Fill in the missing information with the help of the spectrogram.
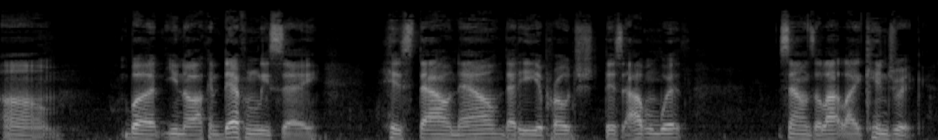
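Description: A young man co-hosting a podcast, speaking slowly and thoughtfully with lots of fillers. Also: medium pitch, little pitch movement, vocal fry, bright, forceful tone. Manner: slow, thoughtful, many fillers. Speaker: podcast co-host. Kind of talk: casual chat.

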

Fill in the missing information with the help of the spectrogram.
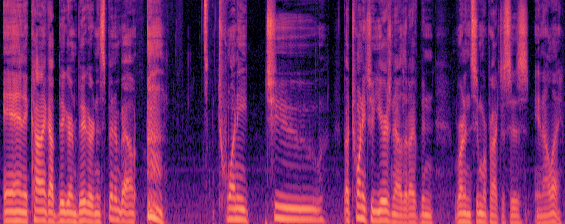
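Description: A middle-aged man from the United States, a podcast guest who tells his story in a relaxed, self-deprecating way. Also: medium pitch, normal speed. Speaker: podcast guest, sumo federation founder. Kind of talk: casual interview talk.

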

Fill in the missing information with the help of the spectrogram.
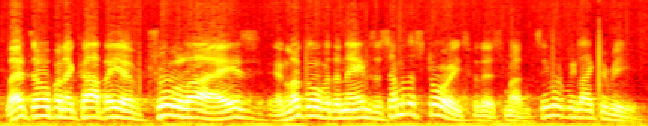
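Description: On a noisy old radio broadcast recording, a male comedian and monologist performs scripted comedy narration, telling his story in mock-earnest fashion. His voice is a little high and sing-song, his pace a little fast, and the audio sounds dull.

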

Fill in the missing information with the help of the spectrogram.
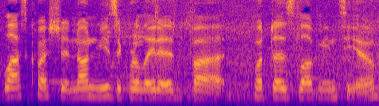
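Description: A woman's voice: on the low side, flat delivery, moderate pace. A woman interviewing artists casually, offering short affirmations and simple questions. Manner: brief affirmations, laughs easily. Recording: noisy background.

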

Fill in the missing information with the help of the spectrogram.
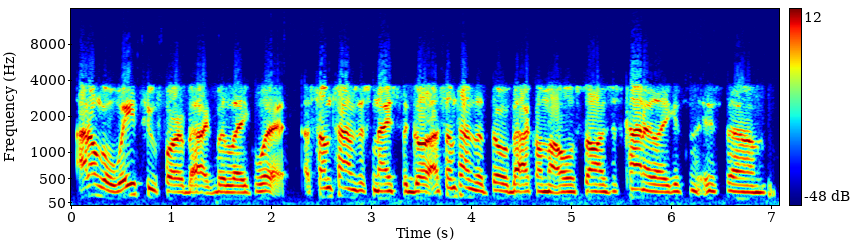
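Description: A young guest musician, born in Pakistan and raised in Virginia and the Toronto area, answers interview questions loosely and casually, peppering his speech with "like" and "you know what I'm saying." His mid-range voice is pushed and bright, with fairly even intonation and a moderate pace. The recording is muffled, with no room sound.

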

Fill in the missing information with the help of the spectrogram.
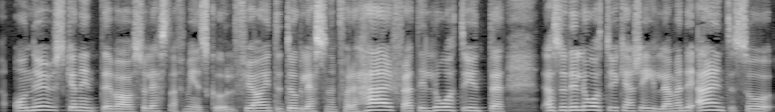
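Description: A woman's voice: fairly low pitch, darkish tone, clear, resonant tone. A woman hosting a podcast as a medium, talking candidly and reflectively, with frequent hesitations. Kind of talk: personal podcast monologue.

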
